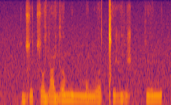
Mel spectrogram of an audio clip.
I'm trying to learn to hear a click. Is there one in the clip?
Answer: yes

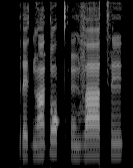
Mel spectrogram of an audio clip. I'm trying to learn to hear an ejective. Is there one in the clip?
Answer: yes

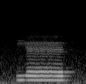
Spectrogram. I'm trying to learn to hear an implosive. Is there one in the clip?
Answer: no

